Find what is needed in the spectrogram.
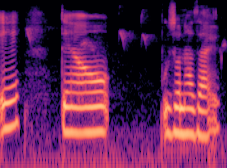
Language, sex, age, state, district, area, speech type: Assamese, female, 18-30, Assam, Golaghat, urban, spontaneous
